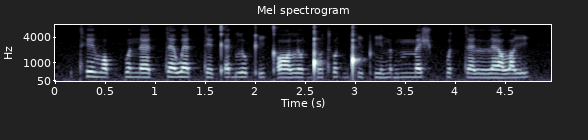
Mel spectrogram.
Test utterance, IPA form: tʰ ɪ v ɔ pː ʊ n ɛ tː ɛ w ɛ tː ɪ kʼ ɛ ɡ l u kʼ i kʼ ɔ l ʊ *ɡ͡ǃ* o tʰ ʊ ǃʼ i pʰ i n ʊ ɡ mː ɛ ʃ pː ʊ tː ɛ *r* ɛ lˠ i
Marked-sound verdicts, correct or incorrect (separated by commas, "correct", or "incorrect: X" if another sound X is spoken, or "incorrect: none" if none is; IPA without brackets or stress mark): correct, incorrect: lː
